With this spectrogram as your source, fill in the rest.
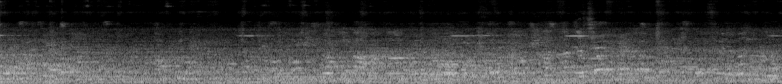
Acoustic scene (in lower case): subway station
